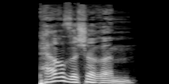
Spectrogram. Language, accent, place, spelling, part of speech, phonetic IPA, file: German, Germany, Berlin, persischerem, adjective, [ˈpɛʁzɪʃəʁəm], De-persischerem.ogg
- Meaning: strong dative masculine/neuter singular comparative degree of persisch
